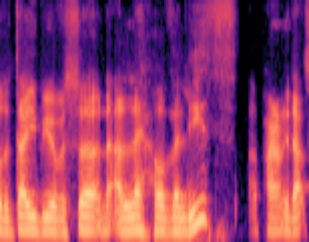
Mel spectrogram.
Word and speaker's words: Alejo Veliz: I saw the debut of a certain Alejo Veliz. Apparently, that's how you pronounce it, which is going to cause me nightmares over the seasons to come.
